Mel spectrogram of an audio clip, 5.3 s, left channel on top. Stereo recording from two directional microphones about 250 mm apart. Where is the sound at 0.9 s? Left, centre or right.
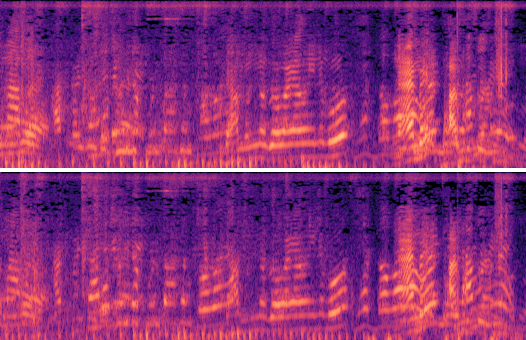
Right.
